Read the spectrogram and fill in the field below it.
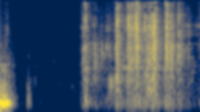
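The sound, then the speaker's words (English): Someone chewing food with a crisp, crunchy texture: after a short thump and a pause, a quick irregular run of crackly bites and munches at moderate volume, with no talking. “I start chewing.”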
